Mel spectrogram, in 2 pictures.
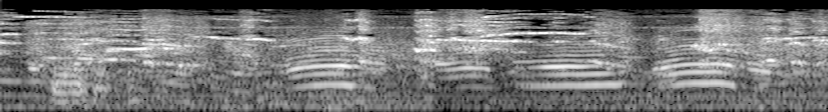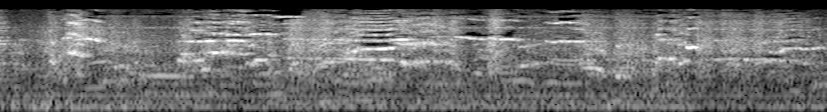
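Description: Girls' and children's excited high-pitched squeals and shrieks, several rising-and-falling squeals in the first few seconds, mixed with overlapping chatter over a steady low hum.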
